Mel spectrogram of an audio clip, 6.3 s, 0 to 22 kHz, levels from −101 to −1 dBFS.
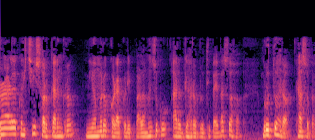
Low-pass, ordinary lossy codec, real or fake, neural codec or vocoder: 7.2 kHz; none; real; none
